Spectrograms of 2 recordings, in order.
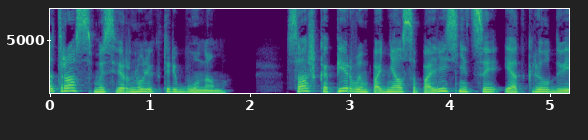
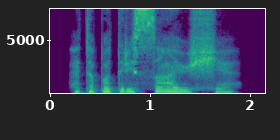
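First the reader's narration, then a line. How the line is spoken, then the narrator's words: Muttered. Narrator (Russian): пробормотал Сашка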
